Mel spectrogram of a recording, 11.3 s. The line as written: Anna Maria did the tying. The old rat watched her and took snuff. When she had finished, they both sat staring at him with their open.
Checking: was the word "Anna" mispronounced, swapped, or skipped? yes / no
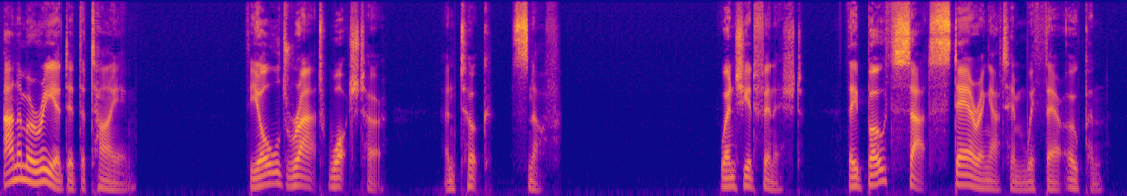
no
